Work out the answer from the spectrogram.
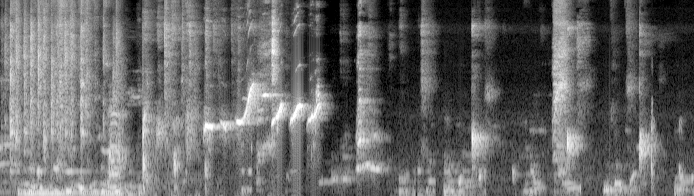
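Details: Pet African grey parrot whistling during a video call with another grey parrot: a run of clear, rising whistled notes, quick and slurred, with people talking and a short burst of music around it.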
